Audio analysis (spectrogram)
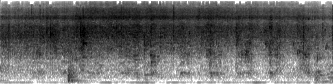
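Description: Garlic, salt, turmeric and a ginger-garlic-cumin paste sautéing in a pan for taro greens with prawns: a loud, dense sizzle broken by irregular stirring scrapes, with a faint watery hiss and no speech.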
